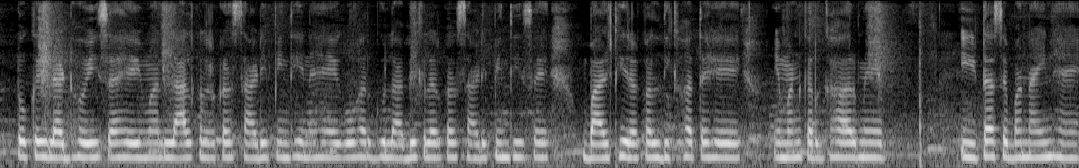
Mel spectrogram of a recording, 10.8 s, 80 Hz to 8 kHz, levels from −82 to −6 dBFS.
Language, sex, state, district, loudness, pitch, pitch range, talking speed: Chhattisgarhi, female, Chhattisgarh, Sarguja, -23 LUFS, 215 Hz, 210-220 Hz, 180 wpm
